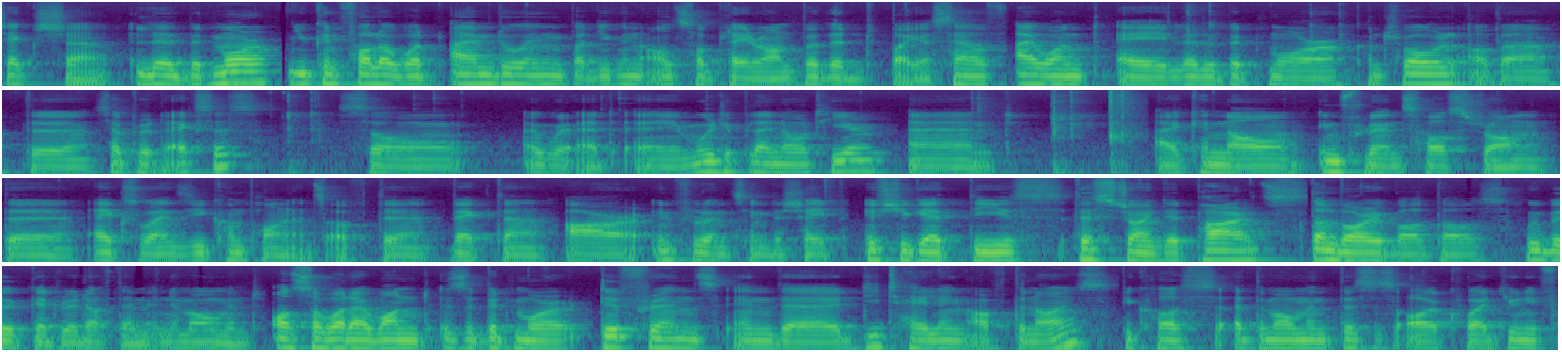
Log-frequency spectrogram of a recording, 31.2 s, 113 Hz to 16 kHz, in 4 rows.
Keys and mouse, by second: 5.0 click, 5.9 g, 6.5 y, 7.3 x, 9.2 shift+d, 9.8-10.9 drag, 11.3 click, 12.2-13.4 drag, 13.5 click, 17.2-19.7 shift+drag, 19.8-20.1 drag, 30.4-31.1 drag.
